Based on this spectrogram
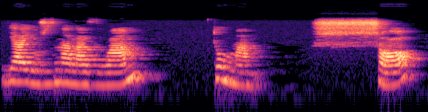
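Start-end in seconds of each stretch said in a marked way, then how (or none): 3.1-4.2 "Szo" with a long hushing sz before the vowel; drawn-out SZ. Shown as a demonstration. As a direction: model the syllable "Szo", sz held long. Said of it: "Powtarzamy sylabę".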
